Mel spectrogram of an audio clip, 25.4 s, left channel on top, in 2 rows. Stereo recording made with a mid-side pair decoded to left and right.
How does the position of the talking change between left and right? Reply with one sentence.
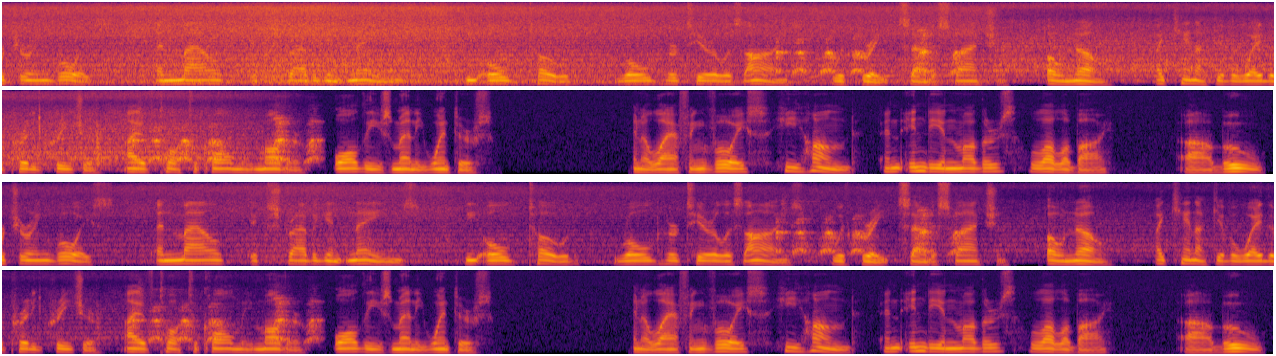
In this clip you hear the talking stay in one place.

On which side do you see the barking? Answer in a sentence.
You can hear the barking on the left.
